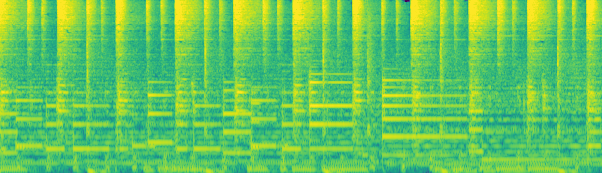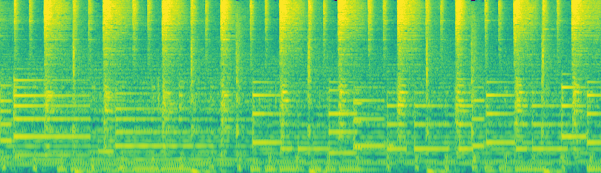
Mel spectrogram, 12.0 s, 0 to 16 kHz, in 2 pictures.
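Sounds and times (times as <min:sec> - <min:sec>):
live reggae band: 0:00.0 - 0:12.0
drum beat: 0:01.8 - 0:09.3.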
